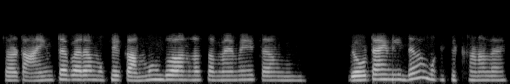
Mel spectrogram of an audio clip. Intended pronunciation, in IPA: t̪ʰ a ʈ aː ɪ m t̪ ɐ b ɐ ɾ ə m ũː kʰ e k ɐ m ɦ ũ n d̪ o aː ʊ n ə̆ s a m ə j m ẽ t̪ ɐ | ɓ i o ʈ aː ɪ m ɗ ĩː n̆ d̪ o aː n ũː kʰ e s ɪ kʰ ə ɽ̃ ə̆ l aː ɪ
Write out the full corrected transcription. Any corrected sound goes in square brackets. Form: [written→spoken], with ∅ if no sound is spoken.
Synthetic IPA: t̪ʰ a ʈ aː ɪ m t̪ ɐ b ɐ ɾ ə m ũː kʰ e k ɐ m ɦ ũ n d̪ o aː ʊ n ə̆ s [a→ɐ] m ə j m ẽ t̪ ɐ | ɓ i o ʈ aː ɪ m ɗ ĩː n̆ d̪ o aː [n→m] ũː kʰ e s ɪ kʰ ə ɽ̃ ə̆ l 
